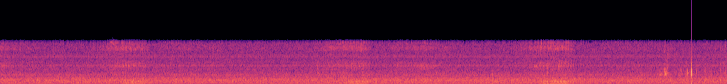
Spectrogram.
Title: Huck Snoring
